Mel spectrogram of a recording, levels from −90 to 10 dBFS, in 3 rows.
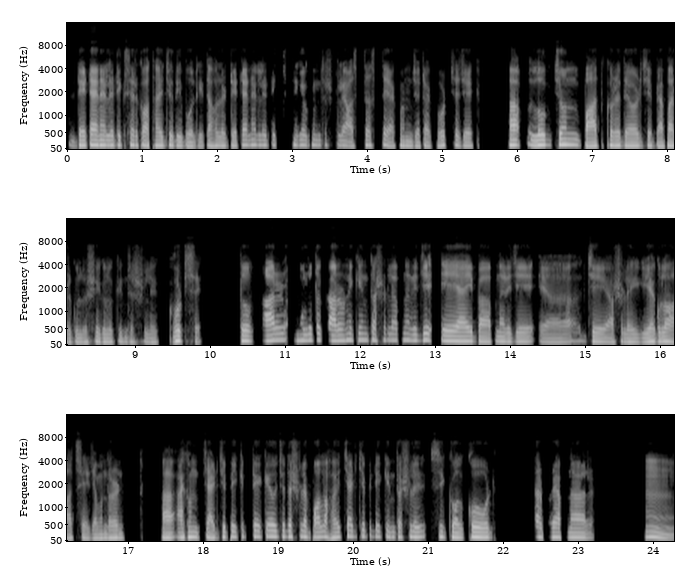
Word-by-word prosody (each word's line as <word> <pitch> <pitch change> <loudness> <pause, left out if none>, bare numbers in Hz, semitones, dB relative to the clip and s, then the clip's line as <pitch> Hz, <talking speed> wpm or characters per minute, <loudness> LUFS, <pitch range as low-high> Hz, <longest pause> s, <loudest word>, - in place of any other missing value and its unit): Data 135 +2 +5
analytics 135 -2 +2
এর 135 - 0
কথায় 125 0 +2
যদি 130 -1 +1
বলি 105 -1 -2
তাহলে 120 +1 0
ডাটা 125 +2 -2
অ্যানালিটিক্স 140 -1 -4
থেকেও 145 -1 -2
কিন্তু 140 0 -6
আসলে 135 +1 -7
আস্তে, 110 - -13
আস্তে 140 - -9
এখন 125 +3 -4
যেটা 115 +1 -3
ঘটছে 130 +3 -3
যে 120 - +1 0.6
আ - - +9 0.3
লোকজন 145 +2 +5 0.2
বাদ 115 +1 +4
করে 130 -3 +3
দেওয়ার 120 -1 +3
যে 120 - -1
ব্যাপারগুলো 110 0 0
সেগুলো 120 -2 0
কিন্তু 115 -1 -6
আসলে 115 +1 -7 0.3
ঘটছে। 145 -1 +2 0.6
তো 150 - +4 0.2
তার 155 +2 +5 0.3
মূলত 165 +2 0 0.2
কারণে 155 +2 +3
কিন্তু 175 -1 -3
আসলে 175 +1 -7
আপনার 175 -1 -4
এই - - -11
যে - - +5 0.3
এআই 135 -1 +6
বা 125 - +3
আপনার 130 +1 -1
এই - - -16
যে - - +2 0.4
আ - - -4 0.5
যে 130 - +2 0.2
আসলে 115 +1 -3 0.2
ইয়েগুলো 125 +1 +3
আছে 115 +1 -7
যেমন 110 +1 0
ধরেন, 120 0 +3 0.6
আ - - +6 0.2
এখন 145 +3 +3 0.2
ChatGPT-কেও 145 +5 0
যদি 160 -1 0
আসলে 165 -3 0
বলা 145 +2 +3
হয় 130 +2 +3
ChatGPT 165 0 -3
কিন্তু 140 -1 -3
আসলে 145 0 +1 0.3
সিকিউর 135 -3 +2
কোড 135 -2 +7 0.6
তারপরে 140 -1 -1
আপনার 130 0 +1 0.8
হুম, 145 -5 +2
135 Hz, 160 wpm, -24 LUFS, 120-150 Hz, 0.8 s, আ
